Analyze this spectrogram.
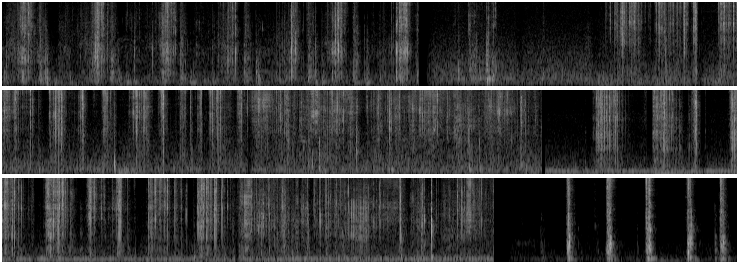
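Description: Slime being squeezed, stretched and pressed by hands: dense sticky crackling with many small pops and clicks, changing abruptly a few times. Near the end, pink bubble slime pressed with the fingertips gives sharp, separate pops.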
